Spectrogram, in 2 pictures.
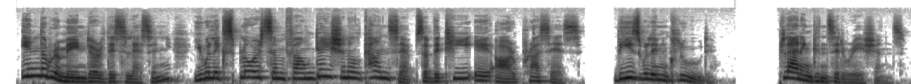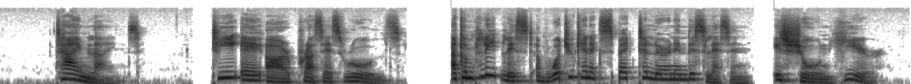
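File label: Bahamian Accent, voiceovers; foreign languages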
